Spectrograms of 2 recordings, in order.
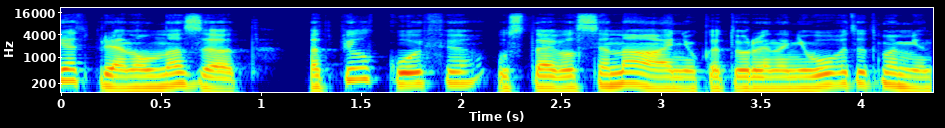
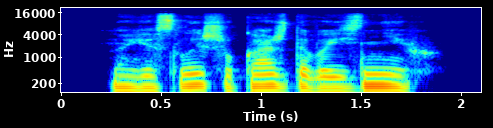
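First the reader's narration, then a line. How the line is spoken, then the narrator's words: Whisper. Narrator (Russian): прошептала она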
